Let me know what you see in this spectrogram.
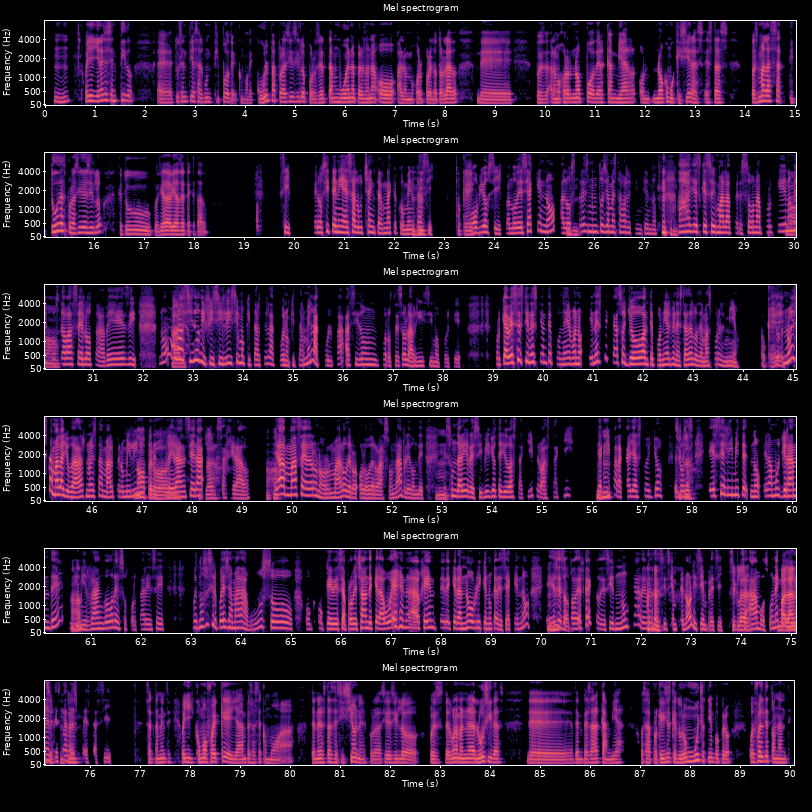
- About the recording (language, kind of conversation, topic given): Spanish, podcast, ¿Cómo equilibras la lealtad familiar y tu propio bienestar?
- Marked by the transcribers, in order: other background noise; chuckle; laughing while speaking: "buena"; chuckle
